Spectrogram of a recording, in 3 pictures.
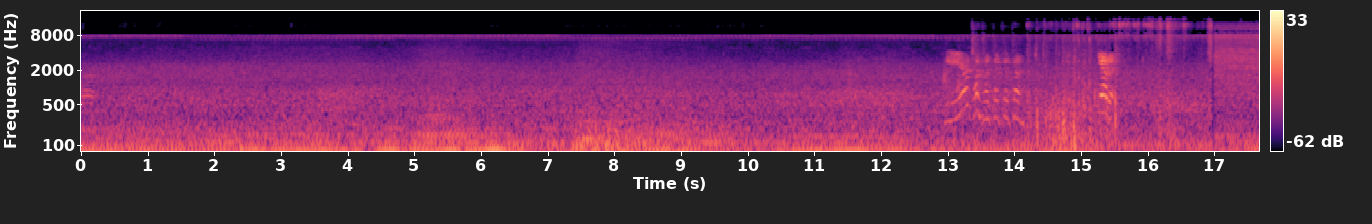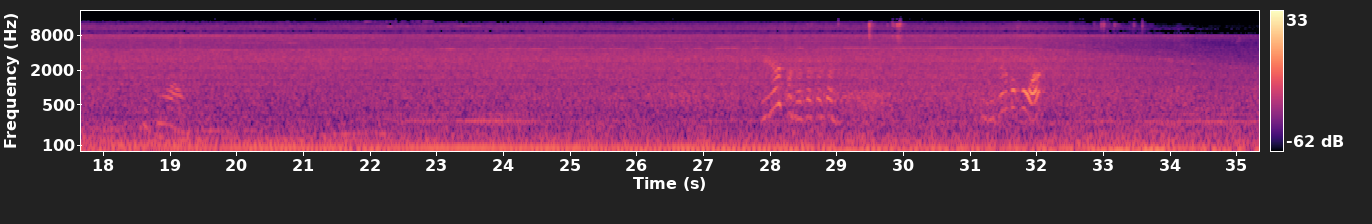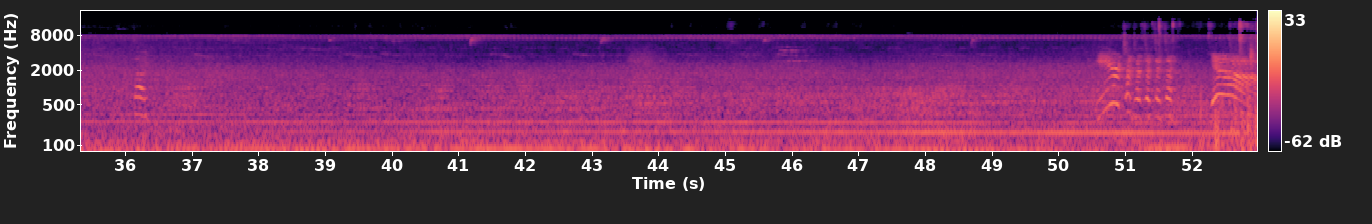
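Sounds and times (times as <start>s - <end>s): steady low hum: 0.0s - 52.9s.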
